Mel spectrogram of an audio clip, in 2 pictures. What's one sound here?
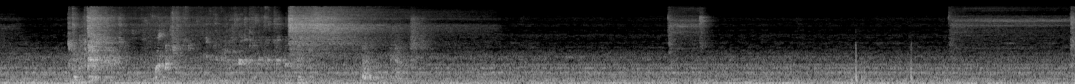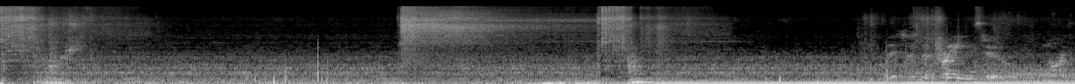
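A train rumbles and clatters steadily, growing louder toward the end.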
